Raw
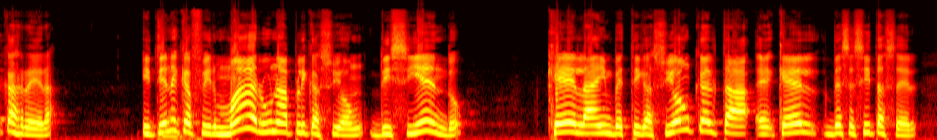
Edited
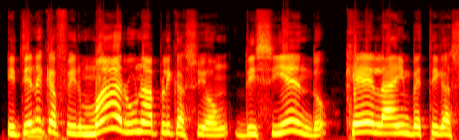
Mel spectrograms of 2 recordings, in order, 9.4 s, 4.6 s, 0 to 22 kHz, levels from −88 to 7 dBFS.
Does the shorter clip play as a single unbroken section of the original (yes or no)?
no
